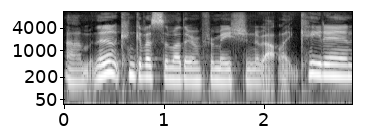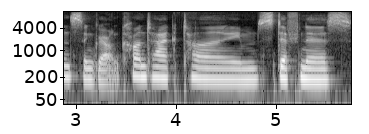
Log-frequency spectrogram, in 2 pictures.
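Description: Recorded very cleanly against a silent background, a woman with an American accent speaks in an unremarkable speaking voice, fairly low in pitch, at a moderate pace with fairly even intonation. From Florida. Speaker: physical therapist. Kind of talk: casual interview chat.

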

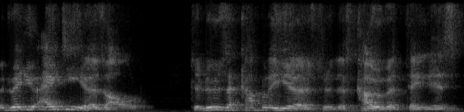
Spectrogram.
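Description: In an ordinary speaking voice, a man talks at a fairly high pitch with lively intonation. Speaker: golf podcast co-host. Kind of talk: interview.

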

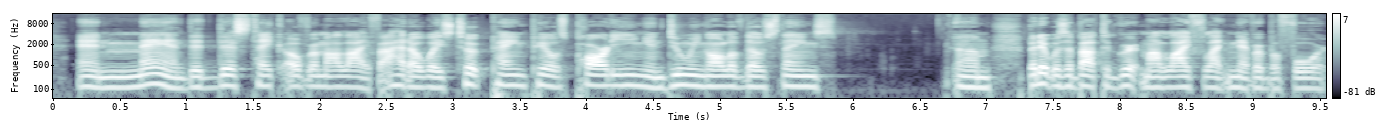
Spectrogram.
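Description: On a very clean recording with a silent background, a man with a Southern US accent talks at a moderate pace and medium pitch in a monotone, flat intonation. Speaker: pastor and recovery ministry director. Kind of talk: testimony.

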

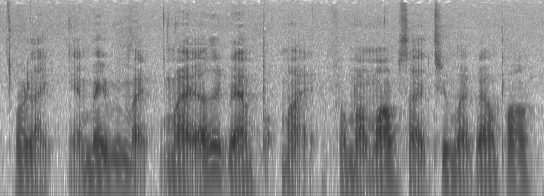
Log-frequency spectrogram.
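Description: A man's medium-pitched voice with vocal fry and fairly even intonation. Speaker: podcast co-host. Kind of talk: casual chat.

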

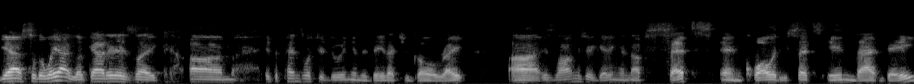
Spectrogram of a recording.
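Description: A man talks in a plain, everyday voice at a fairly low pitch. His pace is fairly quick and his pitch variation ordinary. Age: 20s. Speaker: natural bodybuilding competitor. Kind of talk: casual chat.

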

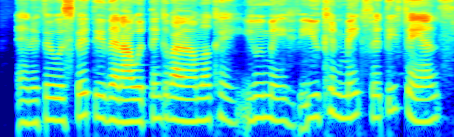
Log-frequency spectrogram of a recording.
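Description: A woman with a normal speaking voice has a fairly low pitch and fairly even intonation. She talks at a fairly quick pace in a very clean recording with a silent background. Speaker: podcast host and lash artist. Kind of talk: casual chat.

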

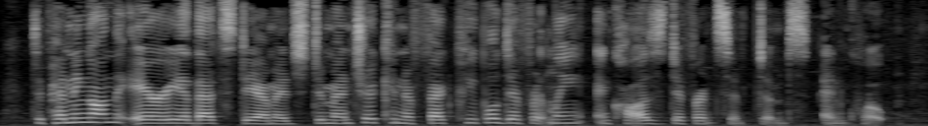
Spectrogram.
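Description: A woman's fairly high voice at a fairly quick pace, fairly even in intonation, with hardly any pauses and music in the background. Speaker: student podcast host. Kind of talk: interview.

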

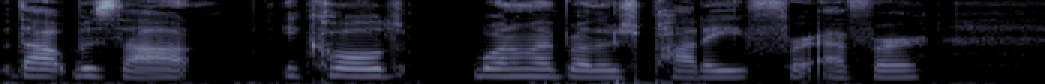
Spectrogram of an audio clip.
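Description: A woman with a Northern Irish accent speaks at a moderate pace, her dark, mellow tone sitting at a medium pitch. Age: 20s. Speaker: podcaster. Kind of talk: casual solo chat. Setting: bedroom with microphone.

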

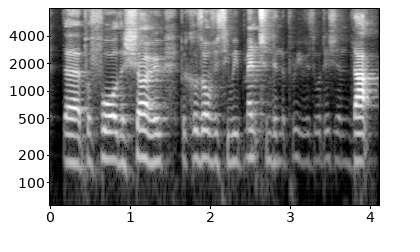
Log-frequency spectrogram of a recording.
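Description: At a moderate pace, a woman with a plain, everyday voice speaks at a medium pitch. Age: 20s. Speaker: singer-songwriter. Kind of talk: casual chat.

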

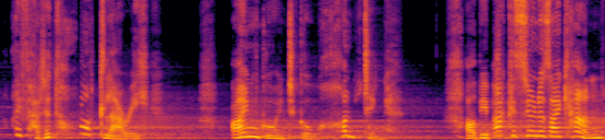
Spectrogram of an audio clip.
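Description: Over music in the background, a woman projects a raised voice at a high pitch, her pitch swinging very widely between long, frequent pauses. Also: moderate pace. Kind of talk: audio drama narration. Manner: storyteller's tone, measured and vivid, painting the scene.

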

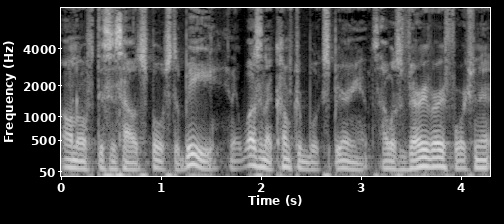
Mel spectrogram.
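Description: The words come out very fast. Behind them the background is silent, and the recording is very clean. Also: man. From New York City. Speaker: retired police sergeant and police trainer. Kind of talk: interview.

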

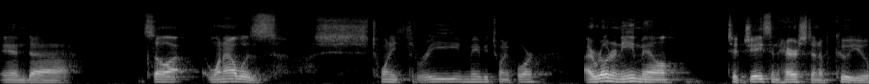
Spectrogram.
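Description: With an American accent, a man talks at a fairly slow pace and medium pitch, his tone dark and mellow, leaving long, frequent pauses. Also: fairly even intonation. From Las Vegas, US Southwest. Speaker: company co-founder and hunter. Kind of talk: casual interview chat.

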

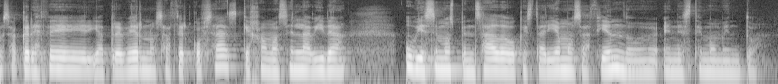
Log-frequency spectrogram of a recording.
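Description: In a very clean recording with a silent background, a woman speaks at a moderate pace in a medium-pitched voice with a dark, mellow tone. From Spain/Austria. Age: 20s. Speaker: podcast host, translation student. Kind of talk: podcast monologue. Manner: casual, with fillers.

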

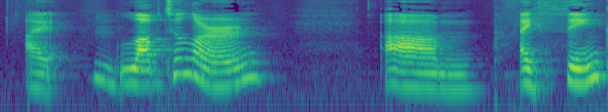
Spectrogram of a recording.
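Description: Speaking with a Japanese accent, a woman uses ordinary pitch variation. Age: 50s. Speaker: climbing guide and yoga teacher. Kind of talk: casual interview chat.

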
